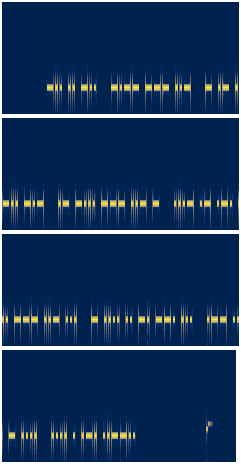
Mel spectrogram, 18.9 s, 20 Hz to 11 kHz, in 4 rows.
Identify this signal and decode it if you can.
Morse code, heard as a keyed tone, about 28 wpm, 700 Hz. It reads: DID YOU TALK ABOUT VARIOUS THINGS WITH HER?
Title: Sentences from Top 1000 Words - Review Part 4 - 28wpm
